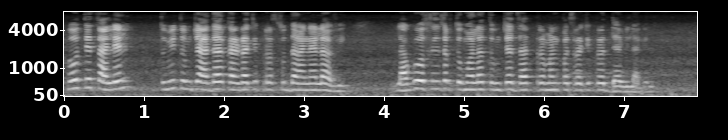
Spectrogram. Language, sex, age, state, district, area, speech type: Marathi, female, 60+, Maharashtra, Wardha, urban, read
